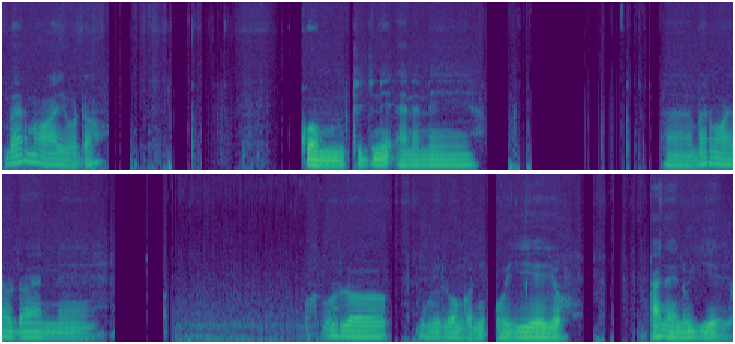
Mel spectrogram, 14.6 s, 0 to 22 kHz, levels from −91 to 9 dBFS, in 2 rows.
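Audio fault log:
Throughout, low bit depth without dither: a grainy distortion rides on the speech and changes with it, with quiet stretches turning gritty or sputtering. The likely cause is rounding to very few levels, which fits 8 bits, leaving error about 30 dB below the signal.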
